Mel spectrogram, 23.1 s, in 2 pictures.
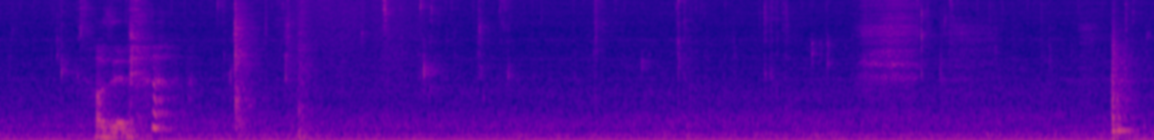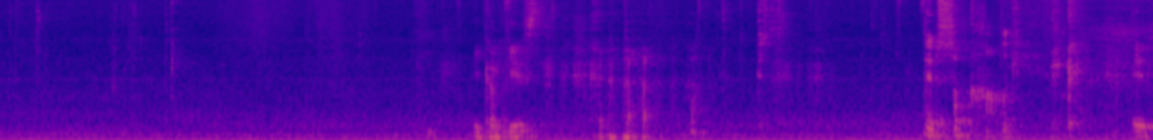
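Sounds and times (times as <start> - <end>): person chewing: 0.0 - 0.9, 2.1 - 13.5, 18.5 - 20.8
wet mouth clicks: 0.5 - 0.9, 3.6 - 5.2.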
